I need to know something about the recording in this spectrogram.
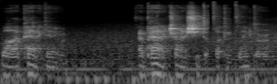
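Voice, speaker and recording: A man's voice: low-pitched, fairly even intonation, quick pace, a bit bright, slight background noise. A man playing a tabletop game, chatting casually and bluntly. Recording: roomy echo, clear music underneath.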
